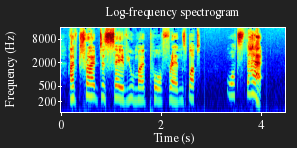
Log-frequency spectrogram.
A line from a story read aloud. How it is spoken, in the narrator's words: exclaimed the princess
